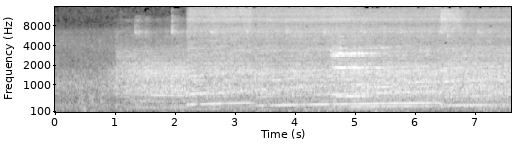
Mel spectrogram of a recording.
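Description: A racing car engine whines and revs through a television speaker.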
